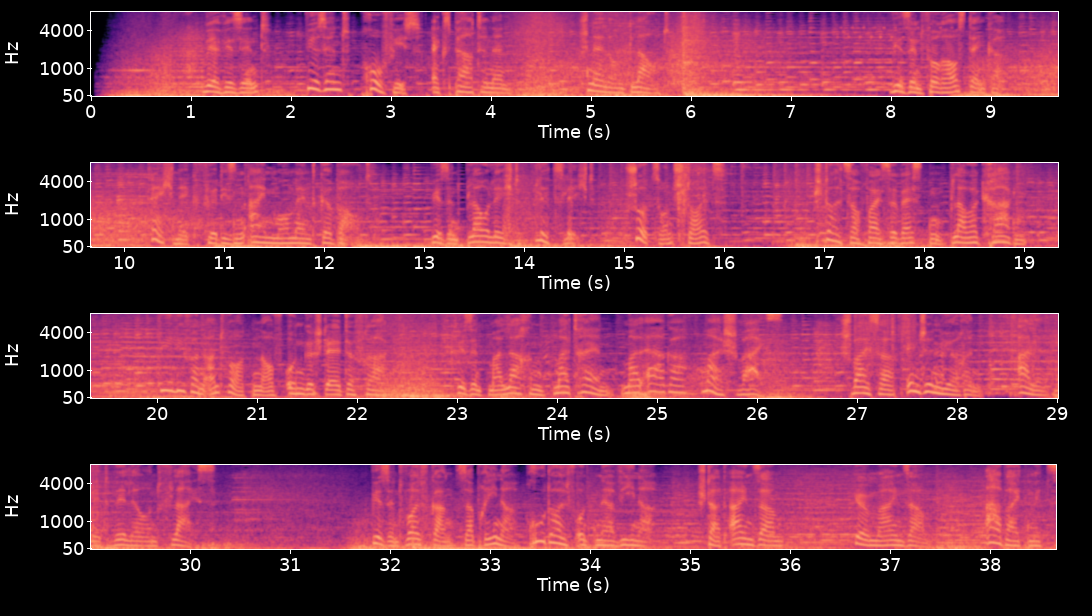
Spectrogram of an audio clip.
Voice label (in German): Recruitingfilm; rosenbauer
